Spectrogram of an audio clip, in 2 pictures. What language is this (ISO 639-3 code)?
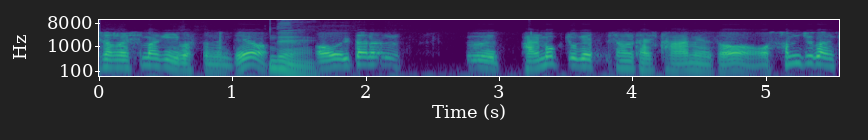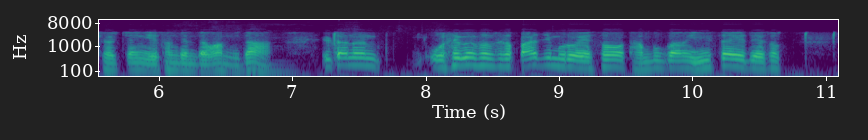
kor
